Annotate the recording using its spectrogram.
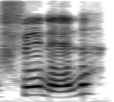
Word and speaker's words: Vynen: But, and I was able to go to Vinnen, which is spelled V-Y-N-E-N, Germany, in Northwest Germany, which is where my mom's great-great-grandfather, my third great-grandfather, lived before coming to America.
